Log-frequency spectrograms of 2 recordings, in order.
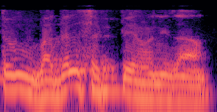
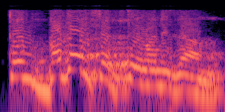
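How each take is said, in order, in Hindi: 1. इसे सपाट ढंग से बोला गया है, बिना जोश या जान के। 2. इसे जोशीले, प्रेरित करने वाले विश्वास के साथ बोला गया है। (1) "तो कुछ बचा इस जुमले के पल्ले, खत्म हो गया।" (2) "एक ये था"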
